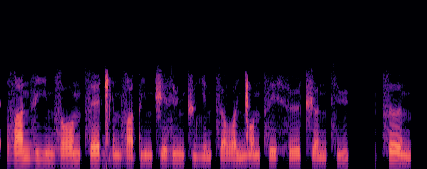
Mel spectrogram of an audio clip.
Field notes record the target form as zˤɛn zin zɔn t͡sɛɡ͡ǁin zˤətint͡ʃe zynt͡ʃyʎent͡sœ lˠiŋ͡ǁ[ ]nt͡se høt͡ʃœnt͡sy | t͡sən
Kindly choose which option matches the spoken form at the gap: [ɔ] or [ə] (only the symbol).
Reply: ɔ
